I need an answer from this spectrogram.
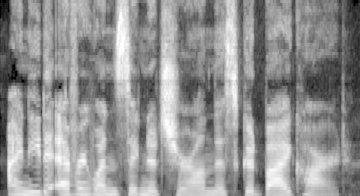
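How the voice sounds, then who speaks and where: A woman's voice: on the high side, expressive, normal speed, no room sound, faint music behind. A woman playing a friendly young woman in a scripted lesson dialogue, eager and polite.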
